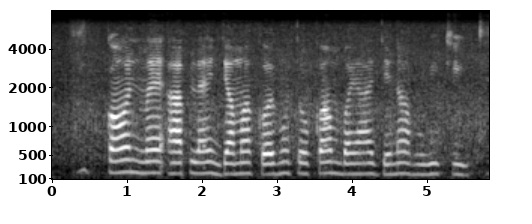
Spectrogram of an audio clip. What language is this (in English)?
Chhattisgarhi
